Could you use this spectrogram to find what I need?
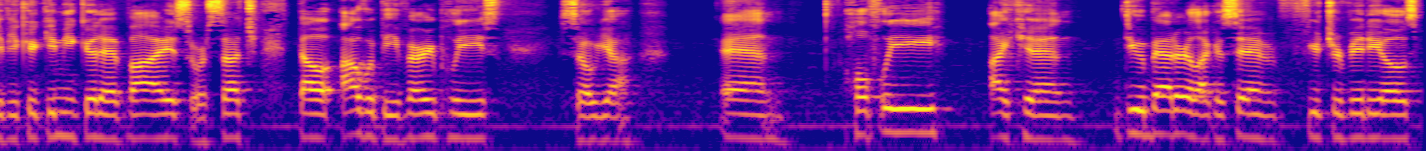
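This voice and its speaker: Amid noticeable background noise, a man speaks at a fairly high pitch. He goes at a fairly slow pace with monotone, flat intonation. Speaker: YouTuber reviewing paintball gear. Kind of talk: unboxing video. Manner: halting, self-described stuttering; casual, rambling delivery.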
